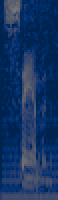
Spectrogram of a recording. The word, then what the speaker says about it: Salmon: It's how you pronounce it, too. Salmon. S A L M O N.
